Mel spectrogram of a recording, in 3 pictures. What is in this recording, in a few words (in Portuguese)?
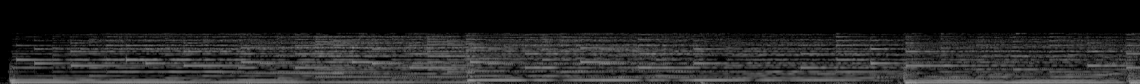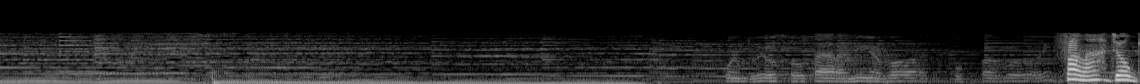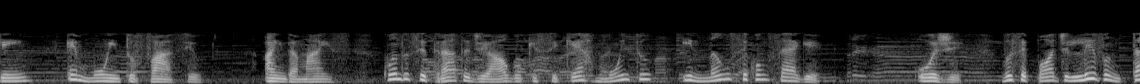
QUEM DEIXOU O VICIO F; Telemensagens; Parabenização; fem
